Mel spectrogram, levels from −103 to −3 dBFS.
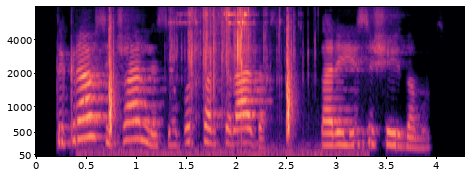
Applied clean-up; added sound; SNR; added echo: none; Clapping + Keys jangling; 1 dB; none.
